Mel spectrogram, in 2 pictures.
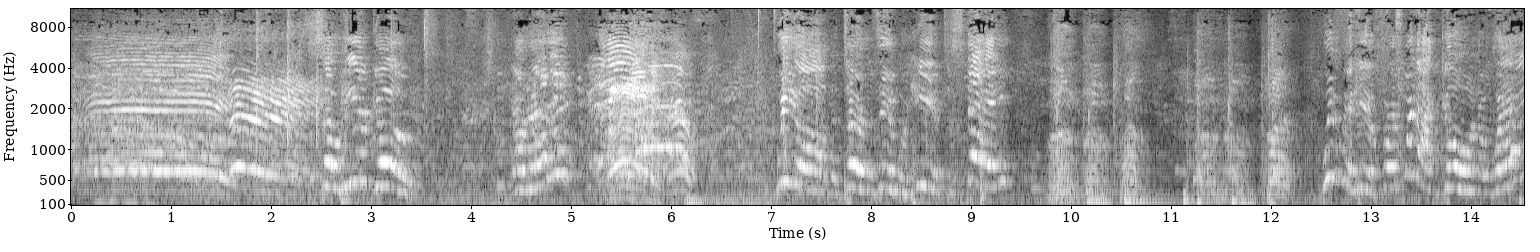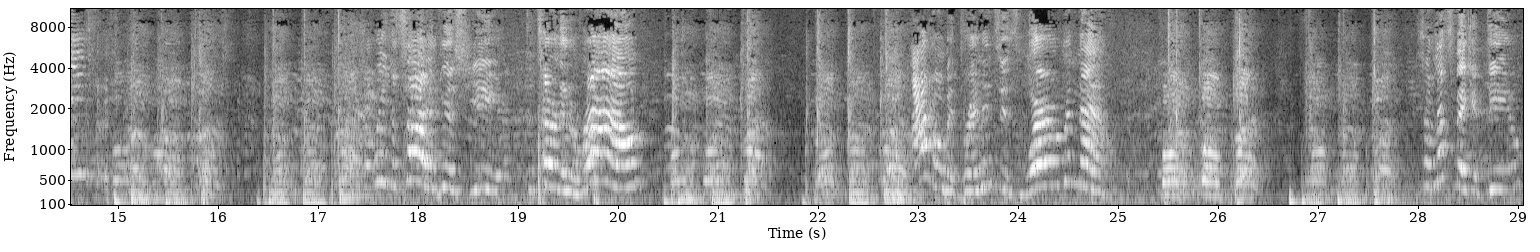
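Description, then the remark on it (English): A large crowd, children's voices among them, chants rhythmically along with a rap song, loud, the group vocals rising and falling in steady bursts with occasional cheers. “I've never rapped in my life before except to my children, and I can't say I'm good at it, but with the crowd participation, it worked out okay.”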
